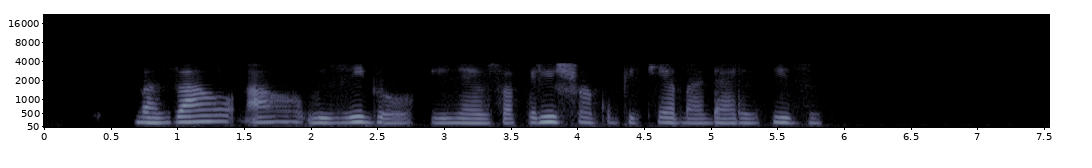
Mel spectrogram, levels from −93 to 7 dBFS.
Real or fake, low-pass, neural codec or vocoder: fake; 3.6 kHz; codec, 16 kHz, 0.8 kbps, ZipCodec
